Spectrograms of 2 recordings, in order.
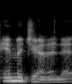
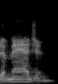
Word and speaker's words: Imagen: So for a while, I was calling Imogen, and then Bob Weingart, is the president of the company, said no, it's we pronounce it Imagine.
